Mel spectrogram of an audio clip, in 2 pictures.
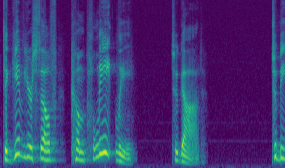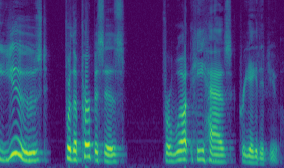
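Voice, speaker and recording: Male pastor, sermon delivery, unhurried and emphatic, slightly high voice. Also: very animated, a little mellow. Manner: slow, emphatic preaching with dramatic pauses.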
